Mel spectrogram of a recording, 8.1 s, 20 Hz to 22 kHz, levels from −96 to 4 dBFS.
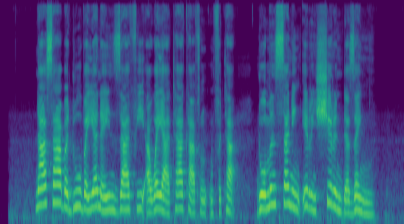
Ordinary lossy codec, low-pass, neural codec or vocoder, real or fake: none; none; none; real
